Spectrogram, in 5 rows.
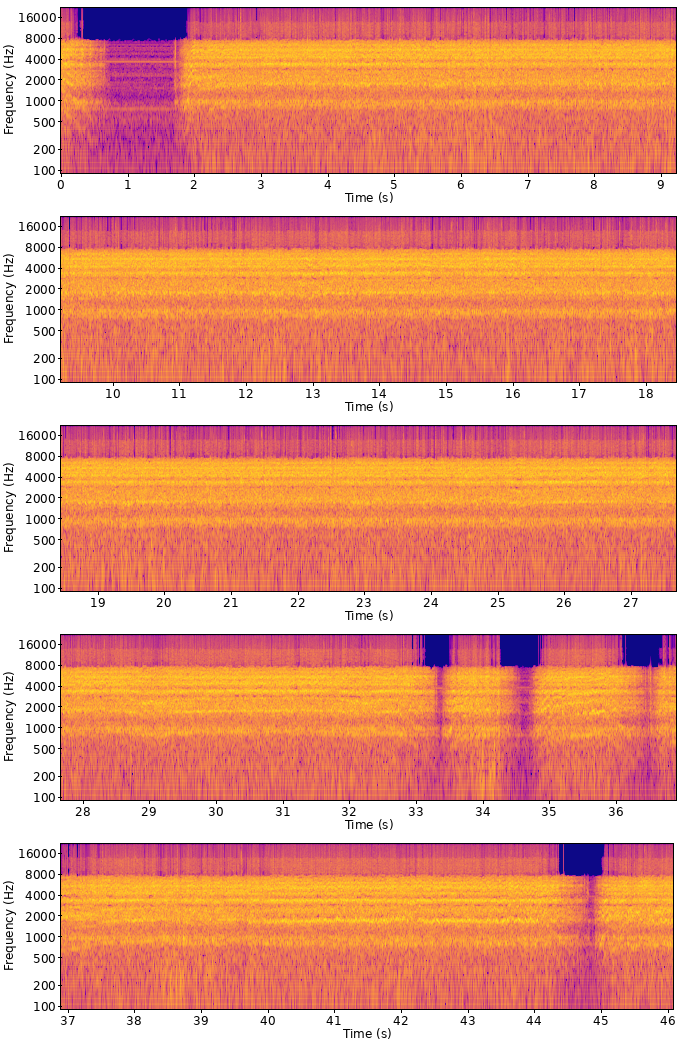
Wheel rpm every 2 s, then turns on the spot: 40, 210, 230, 230, 230, 230, 230, 230, 230, 230, 230, 230, 230, 240, 230, 230, 140, 110, 130, 220, 210, 200, 110.
none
